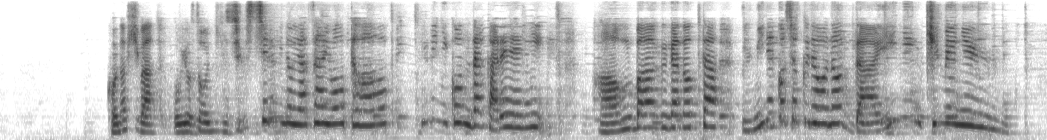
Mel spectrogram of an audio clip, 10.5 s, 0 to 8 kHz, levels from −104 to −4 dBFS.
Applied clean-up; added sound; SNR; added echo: neural mask model DeepFilterNet 3.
